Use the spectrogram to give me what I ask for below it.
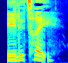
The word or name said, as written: elletræ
